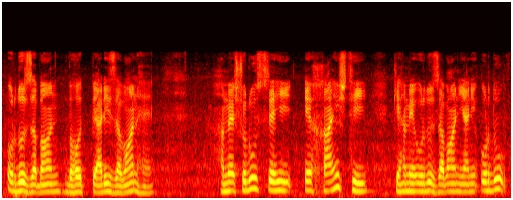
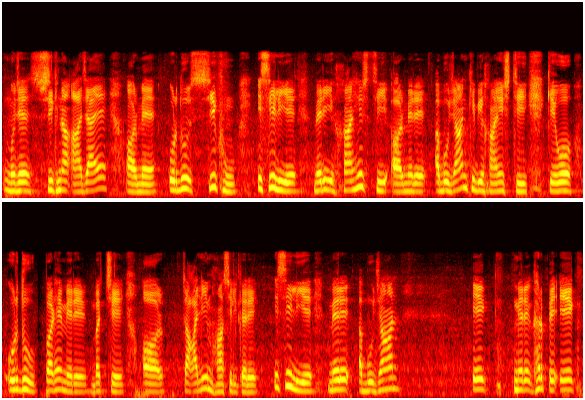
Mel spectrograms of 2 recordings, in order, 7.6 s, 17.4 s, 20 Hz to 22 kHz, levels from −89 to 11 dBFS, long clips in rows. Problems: constant background noise, background conversations at intervals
